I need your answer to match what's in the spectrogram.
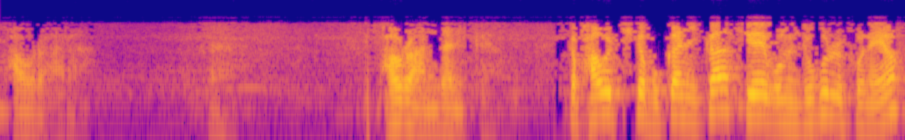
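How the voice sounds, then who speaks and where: A male pastor preaching a lively, conversational sermon and firing questions at his congregation. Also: medium pitch, a little fast. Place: church sanctuary. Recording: tinny phone-like church recording with faint noise.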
